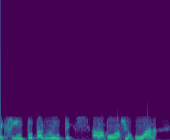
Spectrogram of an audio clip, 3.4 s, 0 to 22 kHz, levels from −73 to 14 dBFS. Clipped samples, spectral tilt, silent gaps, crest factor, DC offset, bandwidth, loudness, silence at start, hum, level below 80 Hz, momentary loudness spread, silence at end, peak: under 0.1%; -7.5 dB/octave; none; 12 dB; under 0.1%; 4.1 kHz; -22 LUFS; 0 s; none; -66 dBFS; 9 LU; 0.3 s; -8 dBFS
